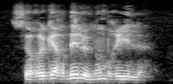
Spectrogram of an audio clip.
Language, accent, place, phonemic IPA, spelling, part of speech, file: French, France, Lyon, /sə ʁ(ə).ɡaʁ.de l(ə) nɔ̃.bʁil/, se regarder le nombril, verb, LL-Q150 (fra)-se regarder le nombril.wav
- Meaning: to contemplate one's navel, to indulge in navel-gazing (to be self-centered)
